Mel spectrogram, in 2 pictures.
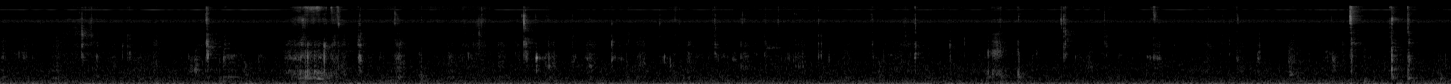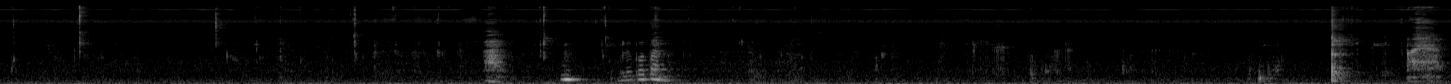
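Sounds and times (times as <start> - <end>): faint chewing: 0.0 - 27.4
mouth clicks and smacks: 13.5 - 14.2.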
